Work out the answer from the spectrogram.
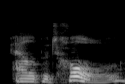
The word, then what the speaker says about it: Albert Hall: the first combination is Albert Hall stress on the second element why because this is a place name and we said that with compounds that are place names we usually stress the second element as in Boston Harbor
